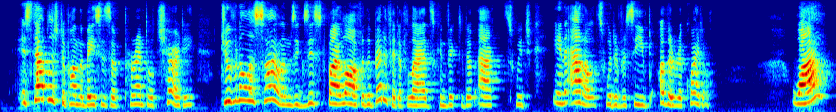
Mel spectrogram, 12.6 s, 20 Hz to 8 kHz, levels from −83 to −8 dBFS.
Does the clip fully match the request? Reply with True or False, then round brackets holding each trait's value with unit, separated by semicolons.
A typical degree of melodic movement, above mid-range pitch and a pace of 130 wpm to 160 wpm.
True (4.6 semitones; 230 Hz; 140 wpm)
